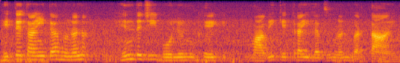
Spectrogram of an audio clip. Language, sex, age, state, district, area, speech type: Sindhi, male, 18-30, Rajasthan, Ajmer, urban, spontaneous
